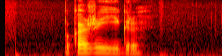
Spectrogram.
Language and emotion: Russian, neutral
